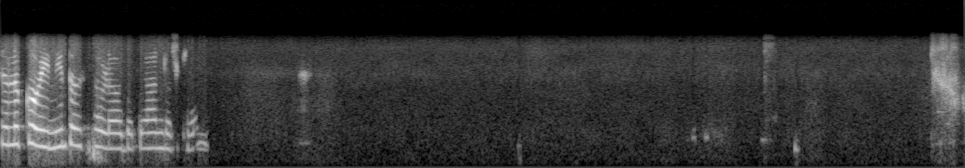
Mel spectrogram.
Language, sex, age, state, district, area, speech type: Dogri, female, 18-30, Jammu and Kashmir, Udhampur, urban, conversation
